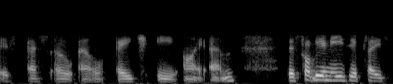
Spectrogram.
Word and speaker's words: Solheim: Deu is Deu, and Solheim is Solheim.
